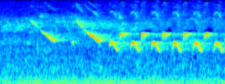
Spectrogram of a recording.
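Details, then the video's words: Northern cardinal delivering two clear downward-slurred whistles, then a fast run of short upswept notes, roughly five per second, evenly spaced and ringing, with a faint low background hum. "Northern Cardinal Calling or Voice"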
